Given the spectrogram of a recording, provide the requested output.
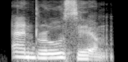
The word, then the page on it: androecium: Indian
